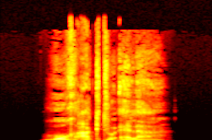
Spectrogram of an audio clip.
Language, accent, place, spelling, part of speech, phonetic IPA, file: German, Germany, Berlin, hochaktueller, adjective, [ˈhoːxʔaktuˌɛlɐ], De-hochaktueller.ogg
- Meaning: 1. comparative degree of hochaktuell 2. inflection of hochaktuell: strong/mixed nominative masculine singular 3. inflection of hochaktuell: strong genitive/dative feminine singular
